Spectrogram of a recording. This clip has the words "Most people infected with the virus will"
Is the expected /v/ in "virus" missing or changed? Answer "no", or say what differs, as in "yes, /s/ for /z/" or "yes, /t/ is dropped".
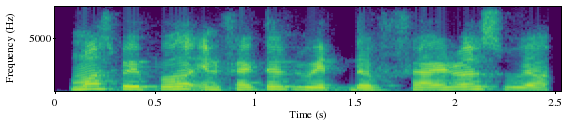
yes, /f/ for /v/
